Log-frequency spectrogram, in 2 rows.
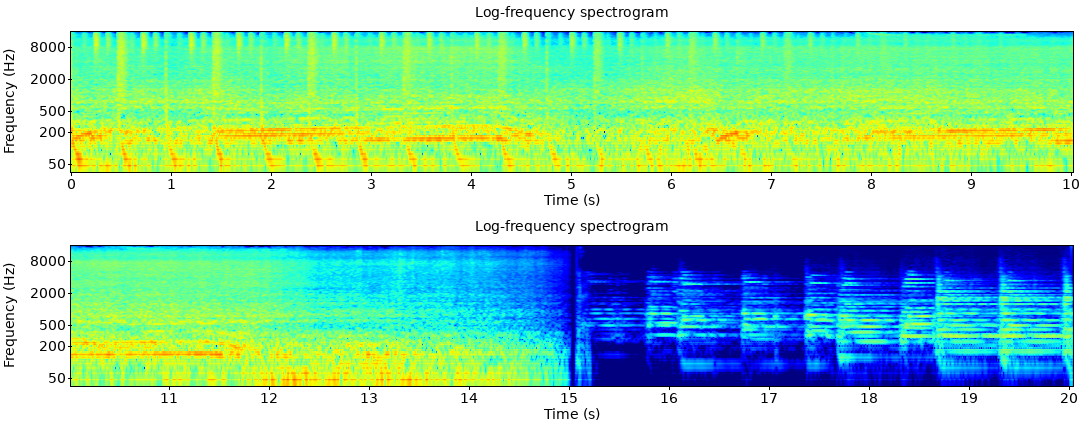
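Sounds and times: car driving through tunnel: 0.0 - 15.0.

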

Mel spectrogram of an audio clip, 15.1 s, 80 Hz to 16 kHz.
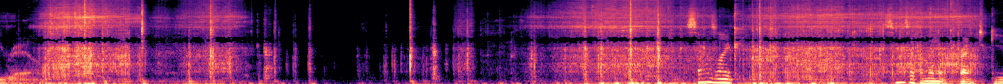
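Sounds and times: model locomotive motor humming: 0.5 - 3.8, 7.8 - 15.0.

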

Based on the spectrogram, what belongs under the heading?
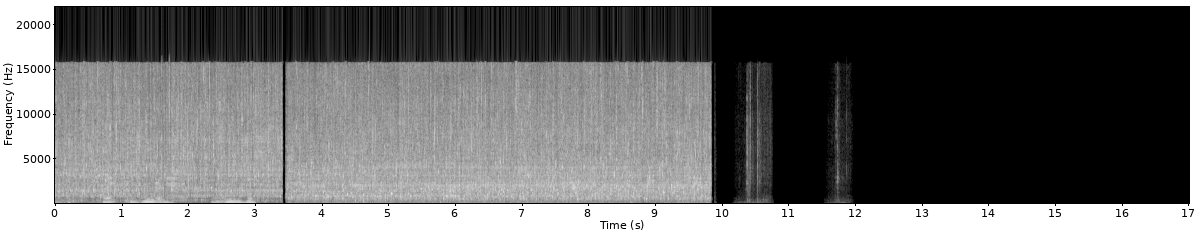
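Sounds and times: water trickling over rocks: 0.0 - 9.9.

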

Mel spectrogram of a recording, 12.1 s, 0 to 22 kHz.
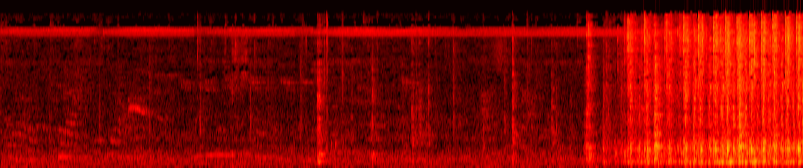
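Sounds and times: sewing machine stitching: 8.8 - 12.0.

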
